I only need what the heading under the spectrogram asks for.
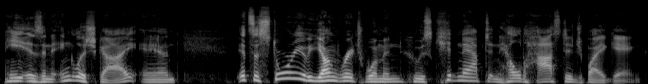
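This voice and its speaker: A man's voice: mid-range voice, sing-song, moderate pace, no room sound. Casual male podcast host, dry close sound. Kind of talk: casual podcast talk and book review.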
